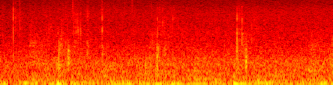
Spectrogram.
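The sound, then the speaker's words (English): Footsteps walking along a short street that climbs gradually up from a harbor: soft, low thuds at an even, unhurried pace, faint against a steady wash of outdoor noise. “As I walk along this short street, I'm heading in a strange direction.”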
